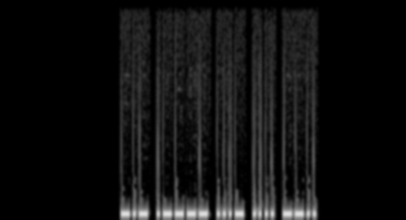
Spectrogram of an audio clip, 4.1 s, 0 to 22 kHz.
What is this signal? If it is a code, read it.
Morse code, heard as a keyed tone, about 40 wpm, 700 Hz. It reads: K1VHZ
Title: USA Call Signs - 5 Characters - 4x Character Spacing - 40wpm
